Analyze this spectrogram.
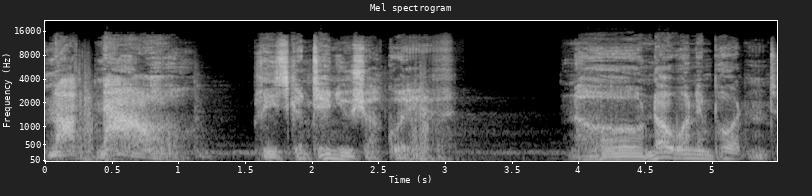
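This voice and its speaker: A man uses a cartoonish character voice with a very deep, low pitch. He talks at a fairly slow pace with long, frequent pauses over clear background noise. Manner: imperious.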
